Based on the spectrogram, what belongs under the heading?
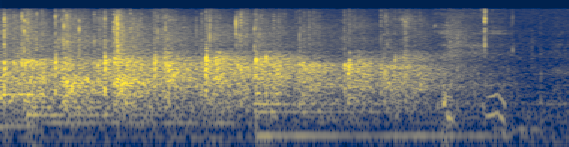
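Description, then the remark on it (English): Sustained applause from a large crowd clapping in praise to God, dense and steady, with a low held tone and a few scattered voices rising near the end as the clapping begins to taper. “Come on and give God another hand clap of praise.”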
